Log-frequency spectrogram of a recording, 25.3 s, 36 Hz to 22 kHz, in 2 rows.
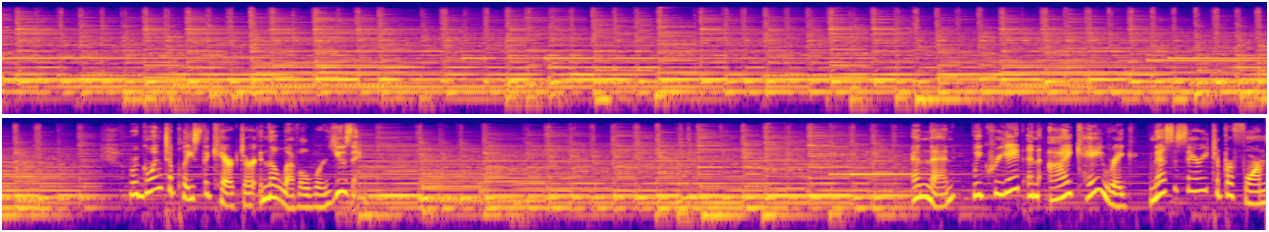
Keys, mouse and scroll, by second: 5.2 click, 5.4 click, 13.0 click, 13.9 right click, 16.4 click, 17.2-20.8 typing, 20.3 right click, 22.2 right click.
